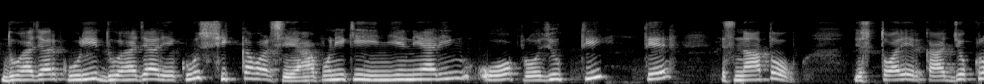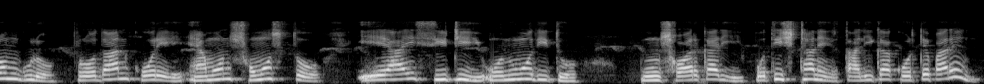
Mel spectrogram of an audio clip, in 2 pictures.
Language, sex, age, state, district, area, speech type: Bengali, female, 45-60, West Bengal, South 24 Parganas, rural, read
